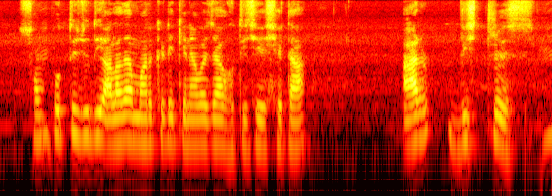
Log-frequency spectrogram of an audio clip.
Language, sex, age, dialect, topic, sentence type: Bengali, male, 18-24, Western, banking, statement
